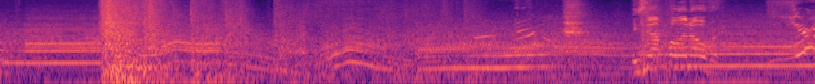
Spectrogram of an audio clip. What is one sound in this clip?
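Tyres screech as a car skids and slides.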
